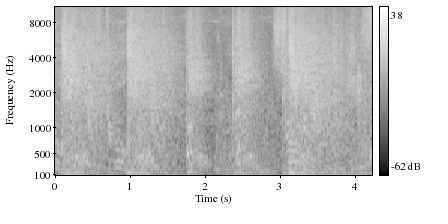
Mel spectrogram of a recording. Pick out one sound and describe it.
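Blasts of energy burst with loud crackling whooshes.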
